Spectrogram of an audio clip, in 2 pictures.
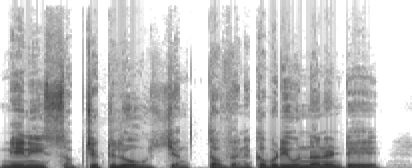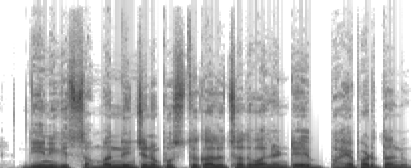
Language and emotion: Telugu, fearful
